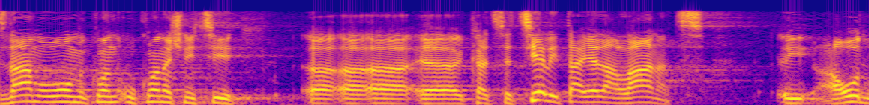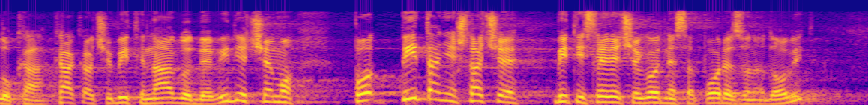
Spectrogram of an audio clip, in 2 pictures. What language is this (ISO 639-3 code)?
hrv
